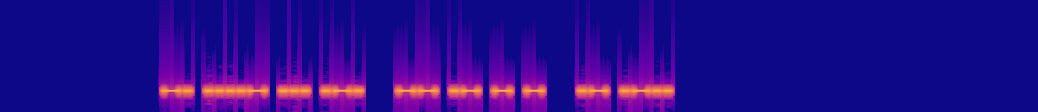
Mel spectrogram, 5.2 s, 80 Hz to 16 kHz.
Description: Morse code, heard as a keyed tone, about 48 wpm, 700 Hz. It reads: N4SR MATT AL
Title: K1USN SST QSO Practice - 45wpm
